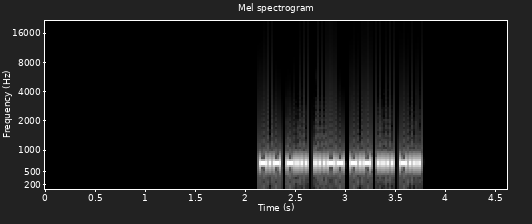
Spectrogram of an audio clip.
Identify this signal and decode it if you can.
Morse code, heard as a keyed tone, about 50 wpm, 700 Hz. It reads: KB3KHB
